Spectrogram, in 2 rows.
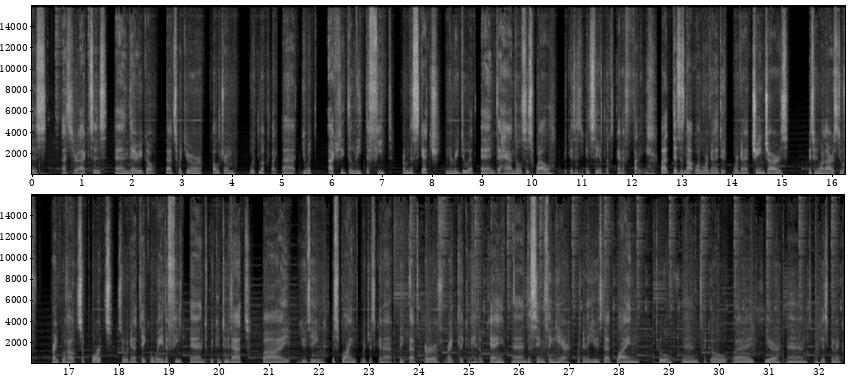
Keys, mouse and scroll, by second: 0.3 click, 1.5 click, 3.5 click, 4.9-5.8 scroll, 7.1-7.4 scroll, 8.8 middle click, 9.1-9.4 scroll, 9.3 middle click, 10.7-11.3 shift+scroll, 12.1 shift+scroll, 13.4-14.0 scroll, 13.5 click, 13.8 Delete, 14.7 click, 15.0 click, 19.8 click, 20.1 scroll down 5, 20.5-21.8 scroll, 21.8 click, 22.7 ctrl+click, 23.1 click, 23.5 click, 24.3 right click, 24.4 click, 24.9-25.8 scroll, 25.8 click, 26.3 scroll, 27.0 scroll, 27.8 click, 29.1 Escape, 29.1 scroll, 29.5 click, 29.9-30.4 scroll, 30.4 click, 31.2 scroll, 31.2 ctrl+click, 32.3 click.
